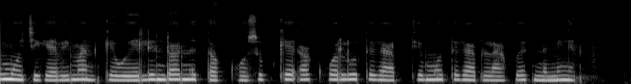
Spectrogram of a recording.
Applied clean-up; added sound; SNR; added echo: none; none; none; none.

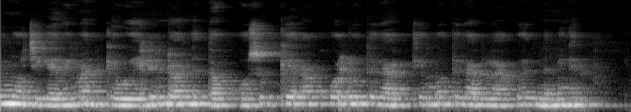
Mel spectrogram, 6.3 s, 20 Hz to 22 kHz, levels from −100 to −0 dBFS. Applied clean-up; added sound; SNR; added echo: none; none; none; reverberation time 0.6 s.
